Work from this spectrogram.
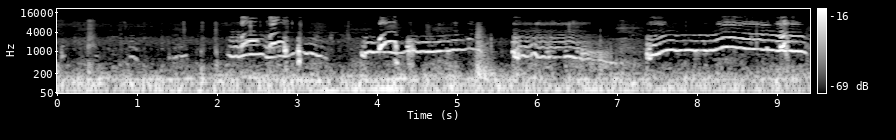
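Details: Several street puppies nursing from their mother, giving high, tonal whines that rise then fall or wobble, in bursts of about a second each, with a low steady rumble underneath.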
